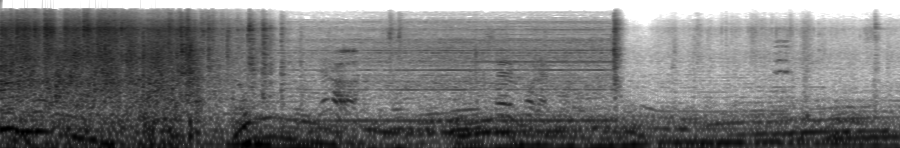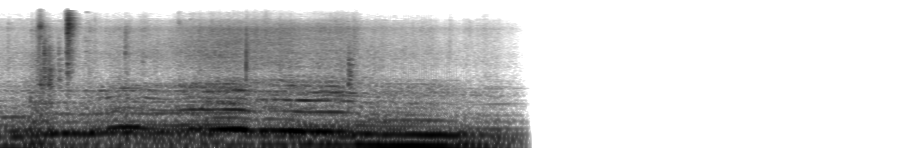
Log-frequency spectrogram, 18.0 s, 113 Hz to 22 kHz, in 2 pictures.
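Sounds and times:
car engine revving: 0.0 - 14.3.

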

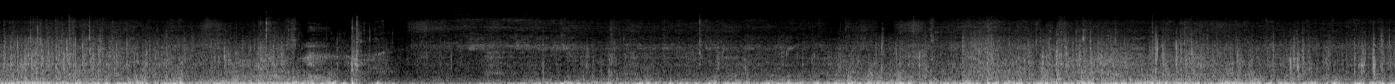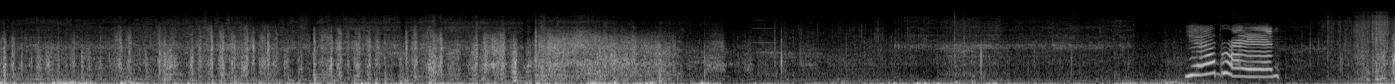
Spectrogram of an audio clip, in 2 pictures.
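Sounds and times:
wind buffeting microphone: 0.0 - 27.9
tyres crunching on dirt and leaves: 26.8 - 27.9.

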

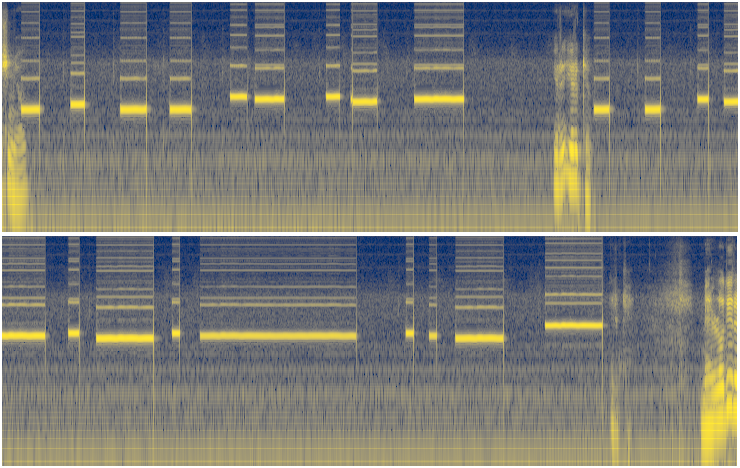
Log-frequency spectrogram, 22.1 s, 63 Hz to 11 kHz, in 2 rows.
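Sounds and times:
simple synthesizer melody: 10.8 - 16.4, 17.2 - 18.6, 19.2 - 20.1.

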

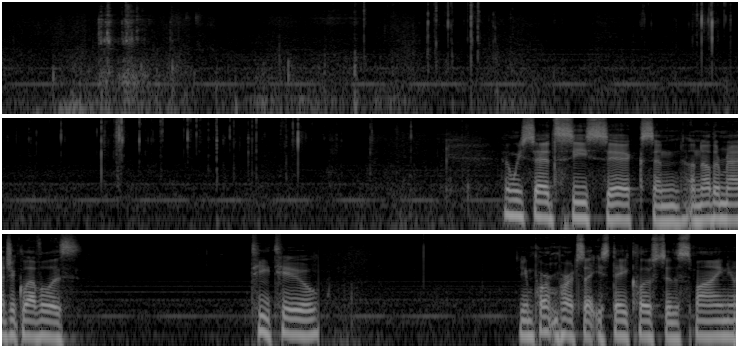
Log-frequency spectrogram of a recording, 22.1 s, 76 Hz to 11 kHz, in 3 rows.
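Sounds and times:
crinkling and tearing packaging: 3.6 - 5.1, 6.3 - 11.6
needles clicking: 6.4 - 10.6.

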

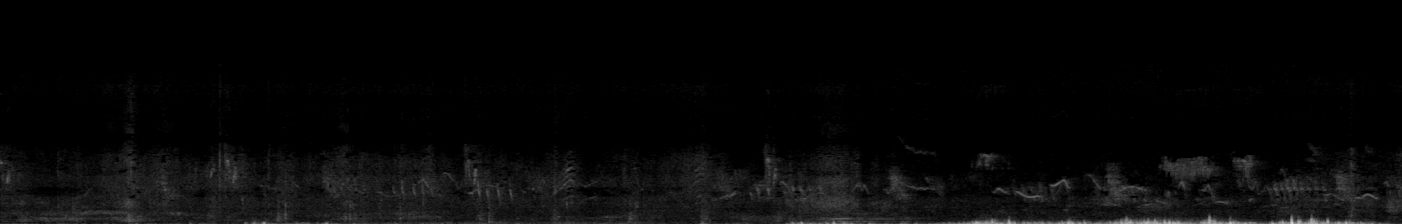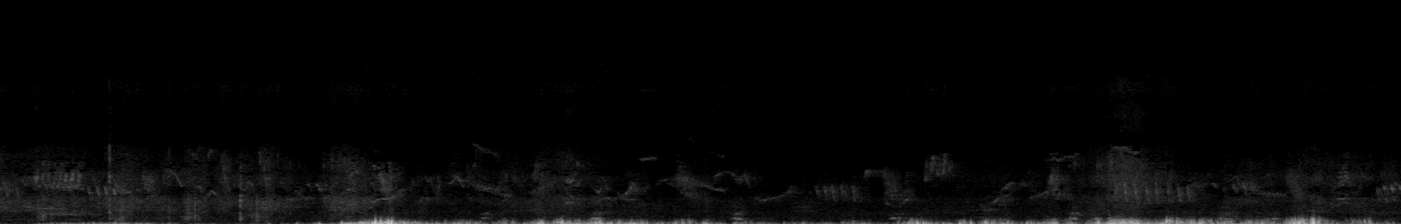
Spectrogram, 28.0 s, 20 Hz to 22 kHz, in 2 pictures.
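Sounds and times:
small birds chirping: 0.0 - 28.0
wind buffeting microphone: 2.3 - 3.5, 7.8 - 28.0.

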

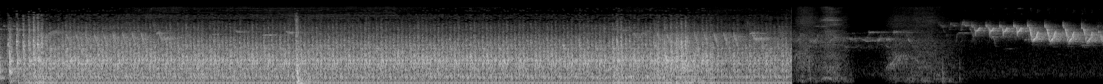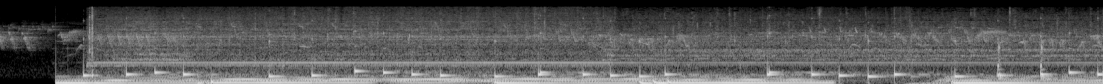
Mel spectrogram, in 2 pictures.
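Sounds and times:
tractor engine running: 0.0 - 7.9, 11.6 - 22.0.

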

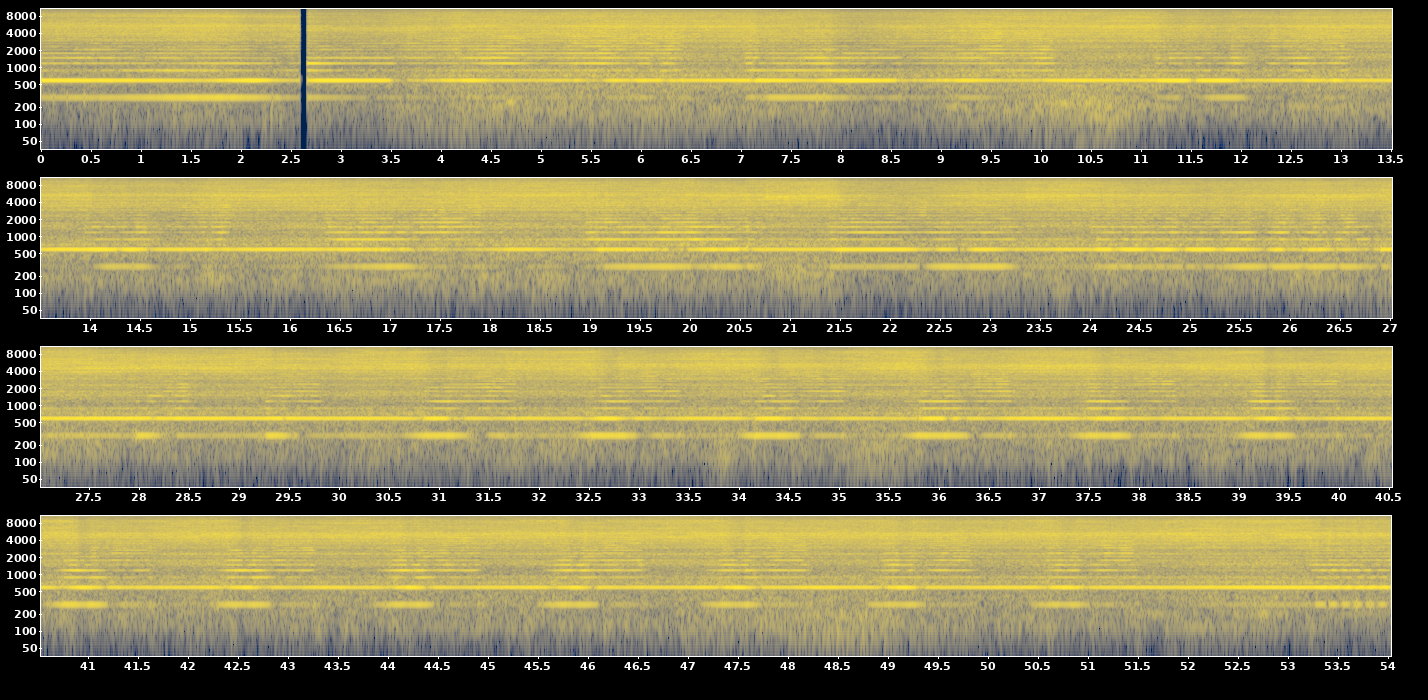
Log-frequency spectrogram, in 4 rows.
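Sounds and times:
bit carving lower tone: 0.0 - 54.0
router spindle high whine: 0.0 - 54.0.

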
